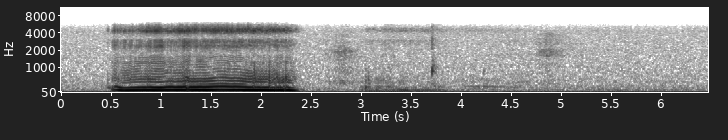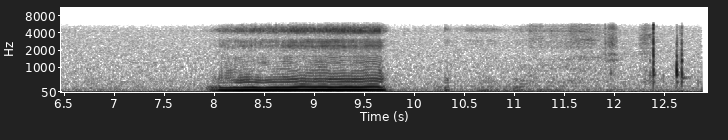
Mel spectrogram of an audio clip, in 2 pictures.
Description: Basset hound snoring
